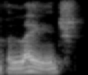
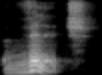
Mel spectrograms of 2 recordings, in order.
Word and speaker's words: village: is a village yeah it's not a village that doesn't work it's a village um notice as well that the stress will never be on the AG suffix when it is pronounced AG the stress will always be before um another one that people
